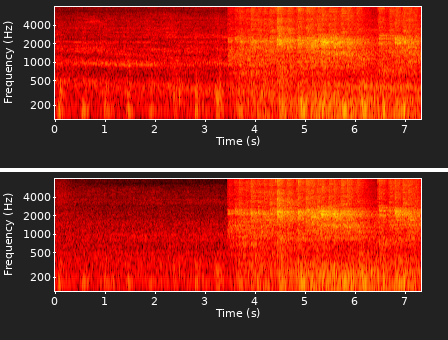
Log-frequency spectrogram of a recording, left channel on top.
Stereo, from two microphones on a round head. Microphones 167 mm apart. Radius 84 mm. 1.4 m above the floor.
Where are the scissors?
25° right (ahead or behind), 1.0 m.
